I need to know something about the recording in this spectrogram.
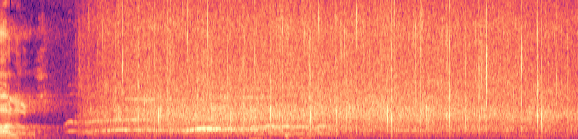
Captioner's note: audience applauding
